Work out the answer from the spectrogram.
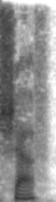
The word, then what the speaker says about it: chef: For example, the word chef comes from French and is pronounced with a soft sh sound.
